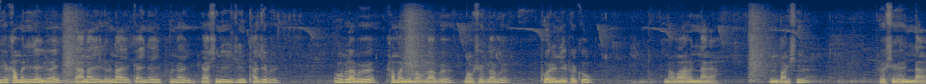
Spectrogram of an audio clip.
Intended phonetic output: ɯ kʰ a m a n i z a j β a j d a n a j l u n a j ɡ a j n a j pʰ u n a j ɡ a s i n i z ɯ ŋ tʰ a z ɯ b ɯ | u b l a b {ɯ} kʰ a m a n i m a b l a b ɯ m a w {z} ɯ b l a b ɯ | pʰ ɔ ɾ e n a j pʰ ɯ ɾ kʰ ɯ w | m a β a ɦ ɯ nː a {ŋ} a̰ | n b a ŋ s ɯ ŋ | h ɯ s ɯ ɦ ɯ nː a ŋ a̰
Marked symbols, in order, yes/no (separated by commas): yes, no, yes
